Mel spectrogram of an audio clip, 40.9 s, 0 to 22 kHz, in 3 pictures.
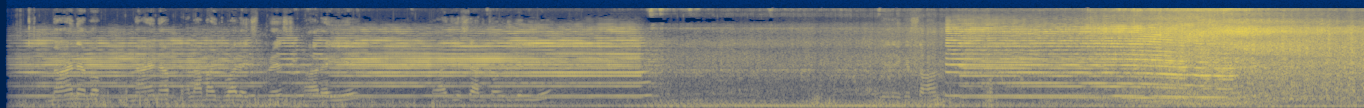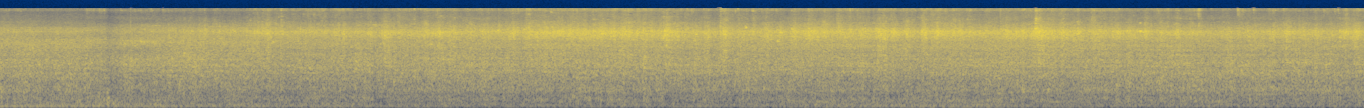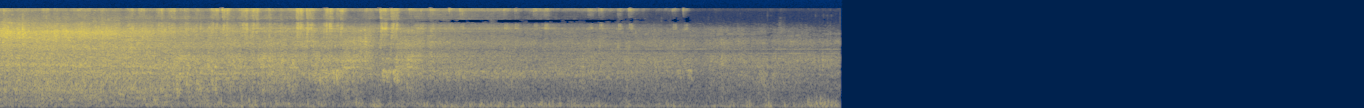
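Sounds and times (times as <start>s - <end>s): train horn blasts: 0.1s - 6.7s, 9.2s - 14.0s
train wheels on rails: 6.4s - 35.6s.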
